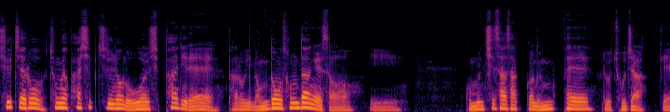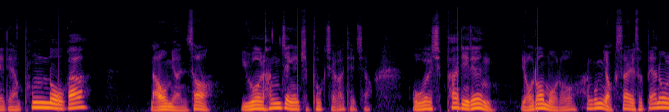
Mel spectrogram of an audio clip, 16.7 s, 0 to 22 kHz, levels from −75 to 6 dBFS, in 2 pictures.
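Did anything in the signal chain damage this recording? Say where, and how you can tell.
Yes. Periodic USB or driver dropouts run through the speech from about 0.13 s to 16.09 s, with a tick recurring almost exactly every 1.00 s, about fifteen in all. The fault sits at the driver or USB transfer stage. Something blocks the audio path on a fixed one-second schedule, and roughly a millisecond of samples is skipped outright rather than padded with silence. The splice leaves a short discontinuity, heard as a regular click under the speech.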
